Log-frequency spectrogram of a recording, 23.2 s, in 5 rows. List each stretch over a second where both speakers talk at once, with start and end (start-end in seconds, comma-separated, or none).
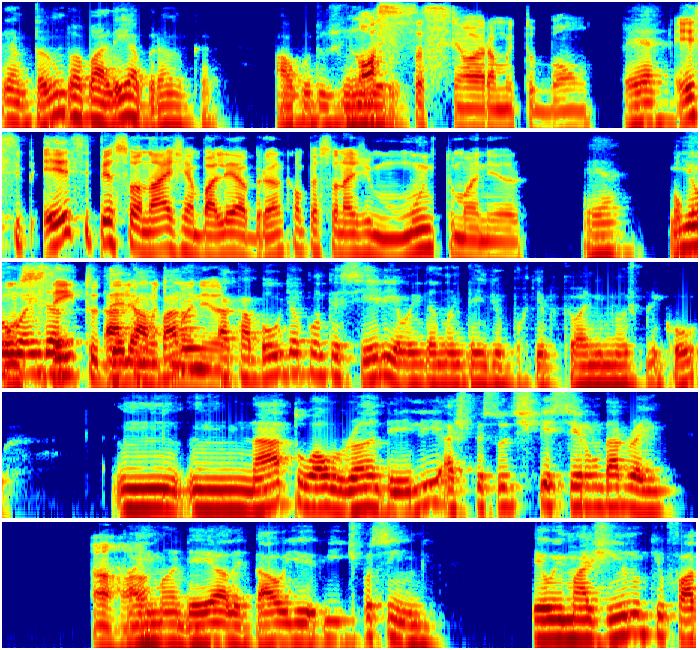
9.1-10.8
